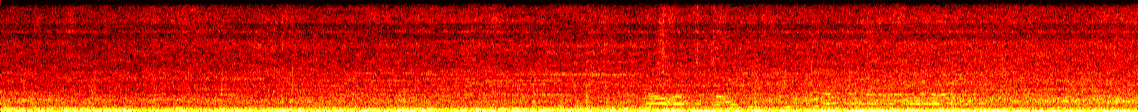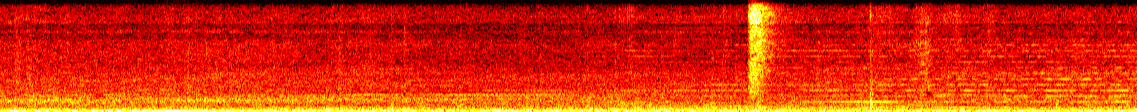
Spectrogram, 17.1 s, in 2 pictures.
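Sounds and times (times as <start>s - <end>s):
train rumbling over overpass: 0.0s - 17.0s
sharp metal clank: 14.1s - 14.5s.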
